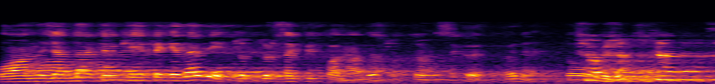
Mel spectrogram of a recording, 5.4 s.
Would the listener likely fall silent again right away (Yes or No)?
No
